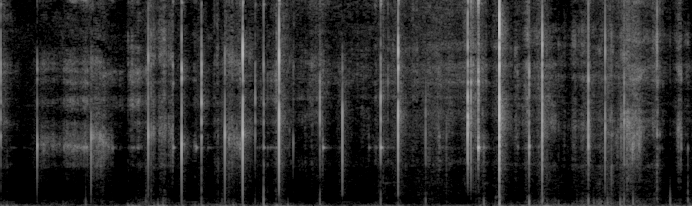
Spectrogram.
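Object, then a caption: Small plastic tube with aluminium screw lid. Long nails scratch and tap a small clear plastic tube with pink contents and its aluminum screw lid, working over both the lid and the tube wall. About twenty short, sharp, bright scratching clicks sound in quick, uneven succession over a faint low rumble, each dying away almost instantly.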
